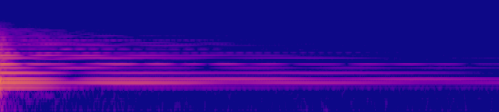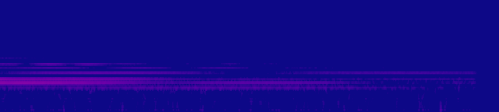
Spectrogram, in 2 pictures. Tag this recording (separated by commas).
Music, Keyboard (musical), Piano, Musical instrument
